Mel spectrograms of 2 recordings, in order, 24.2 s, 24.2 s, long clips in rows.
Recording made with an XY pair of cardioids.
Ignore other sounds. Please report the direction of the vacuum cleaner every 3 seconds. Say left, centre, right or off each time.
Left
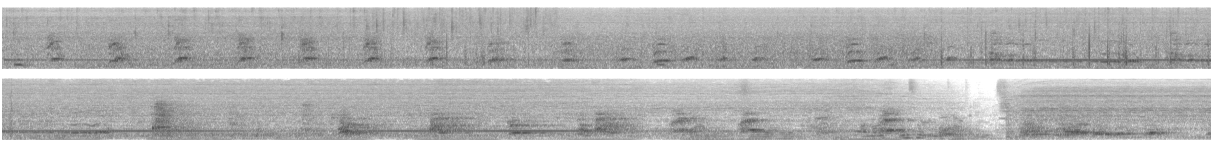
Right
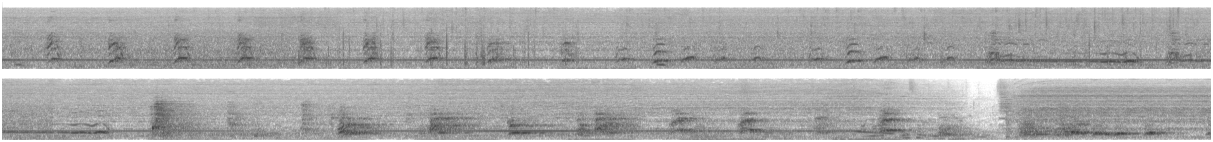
right, right, right, right, centre, centre, right, right.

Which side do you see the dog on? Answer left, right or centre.
right.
